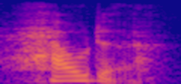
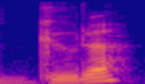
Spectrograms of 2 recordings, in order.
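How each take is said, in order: First: The word begins with a breathy h-like sound. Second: The word begins with a hard g sound. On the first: This is the technically correct pronunciation. "technically that is pronounced Houda" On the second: This is the common American pronunciation. "most people in the United States pronounce it as Gouda"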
